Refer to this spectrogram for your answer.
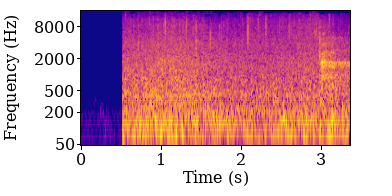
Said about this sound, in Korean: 멀쩡한 하늘에 갑자기 소나기가 쏟아집니다.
